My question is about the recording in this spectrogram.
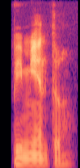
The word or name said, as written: Pimiento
